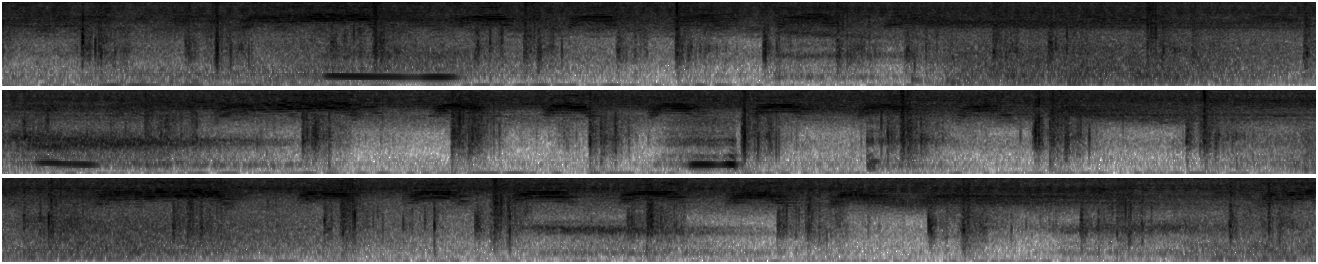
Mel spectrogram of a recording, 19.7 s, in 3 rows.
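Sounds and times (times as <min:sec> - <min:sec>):
crickets and insects chirping: 0:00.0 - 0:19.7
footsteps walking along a path: 0:00.0 - 0:19.7.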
